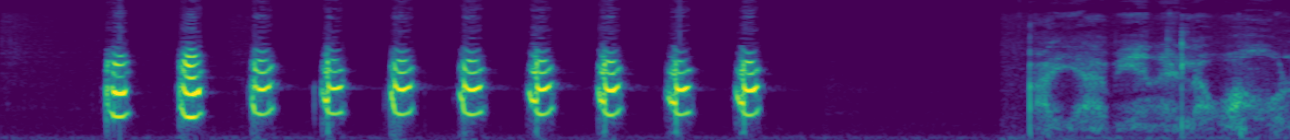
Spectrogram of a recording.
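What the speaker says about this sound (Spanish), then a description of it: "empezaron a cantar los guajolotes. Aquí andan cerquititas los guajolotes" Rio Grande wild turkeys gobble at dawn during a hunt, a quick run of ten sharp, evenly spaced calls ringing out clearly against silence, followed by soft whispering nearby.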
